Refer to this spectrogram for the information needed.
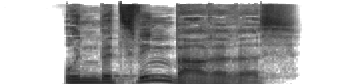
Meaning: strong/mixed nominative/accusative neuter singular comparative degree of unbezwingbar
- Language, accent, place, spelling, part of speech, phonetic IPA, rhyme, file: German, Germany, Berlin, unbezwingbareres, adjective, [ʊnbəˈt͡svɪŋbaːʁəʁəs], -ɪŋbaːʁəʁəs, De-unbezwingbareres.ogg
